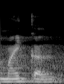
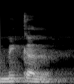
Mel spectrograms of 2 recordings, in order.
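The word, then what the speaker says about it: Michel: European Council European Council Charles or some people called Michael it's actually Michael he's a former Prime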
